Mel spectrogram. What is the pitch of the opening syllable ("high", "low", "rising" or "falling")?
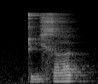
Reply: rising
